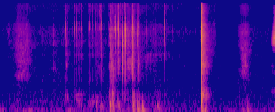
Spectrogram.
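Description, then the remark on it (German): Protective plastic film is peeled off a headband: soft swishes, then a burst of crackly, crinkling rips, and a single sharp snap as it comes free. No one speaks. “Nochmal die Folie abziehen. Vielleicht hört ihr es jetzt auch.”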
